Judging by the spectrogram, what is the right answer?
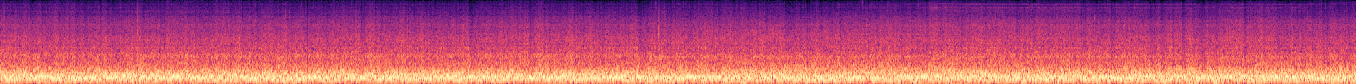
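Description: Steady road noise from a moving car, a low, even rumble of tyres and engine that holds the same level throughout.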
